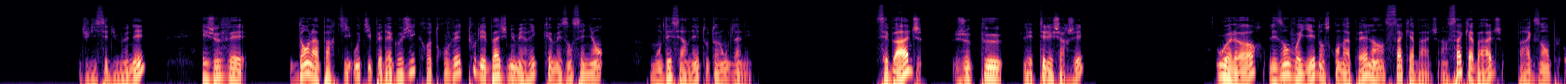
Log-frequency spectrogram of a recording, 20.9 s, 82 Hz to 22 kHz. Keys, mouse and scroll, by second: 4.6 click, 6.1 click.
